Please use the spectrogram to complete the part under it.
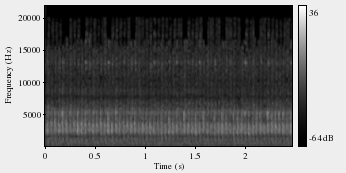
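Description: Engine of a converted coach used as a family camper idling with a steady, rough, vibrating rumble that holds evenly throughout, close and fairly loud.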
